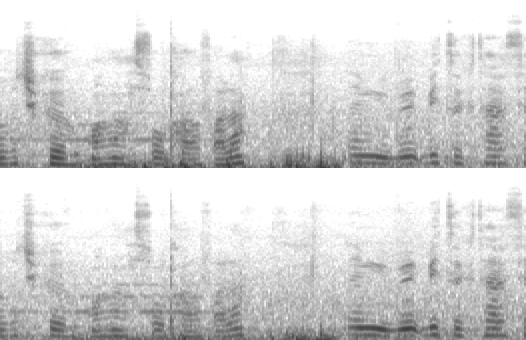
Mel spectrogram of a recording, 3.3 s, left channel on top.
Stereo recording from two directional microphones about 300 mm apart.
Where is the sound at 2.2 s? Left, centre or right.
Centre.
